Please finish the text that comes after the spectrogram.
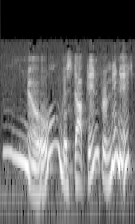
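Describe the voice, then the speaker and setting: Very animated folksy store woman. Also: sits high, takes it slowly, slightly rough, exaggerated voice. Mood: helpful, certain. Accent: American. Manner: folksy, emphatic. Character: chatty, helpful, sure-of-herself female feed store clerk. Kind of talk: 1950s radio western acting. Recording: dull, noisy old radio recording.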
